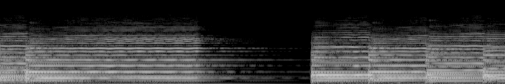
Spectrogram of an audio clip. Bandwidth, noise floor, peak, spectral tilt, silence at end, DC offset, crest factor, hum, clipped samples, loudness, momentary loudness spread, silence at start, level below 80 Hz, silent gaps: 10.5 kHz; -55 dBFS; -4 dBFS; -6 dB/octave; 0 s; 0.3%; 14 dB; none; under 0.1%; -19 LUFS; 4 LU; 0 s; -56 dBFS; none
